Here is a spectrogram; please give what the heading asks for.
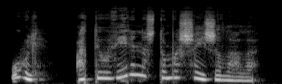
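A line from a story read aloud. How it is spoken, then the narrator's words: Timid question. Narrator (Russian): Робко поинтересовалась Ляля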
